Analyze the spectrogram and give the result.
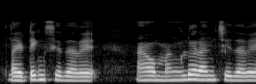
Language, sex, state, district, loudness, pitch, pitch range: Kannada, female, Karnataka, Koppal, -15 LUFS, 200 Hz, 190-210 Hz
